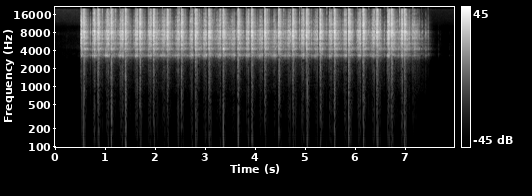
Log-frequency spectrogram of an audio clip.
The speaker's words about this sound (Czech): A to zněla rumba koule maracas.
